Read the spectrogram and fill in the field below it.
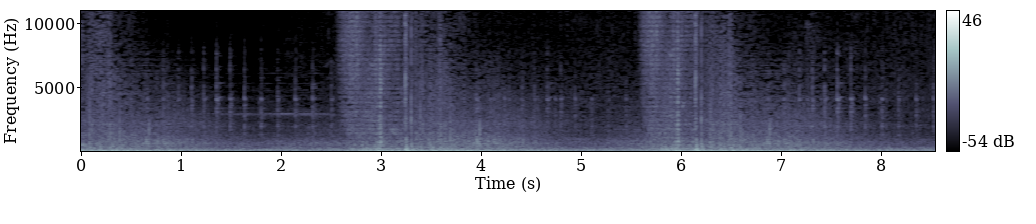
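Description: Confringo fire spells explode in Hogwarts Legacy. Two booming bursts land a few seconds apart over a dense, rumbling background of combat noise, with no talking.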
